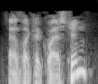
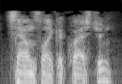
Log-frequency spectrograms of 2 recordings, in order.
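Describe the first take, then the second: First: The voice rises at the end. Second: The voice falls at the end.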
